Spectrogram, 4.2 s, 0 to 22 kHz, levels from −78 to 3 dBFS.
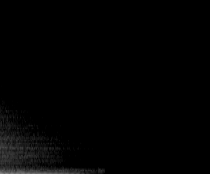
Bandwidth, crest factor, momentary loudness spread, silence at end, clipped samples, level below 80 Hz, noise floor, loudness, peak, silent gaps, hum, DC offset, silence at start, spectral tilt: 16 kHz; 20 dB; 22 LU; 2.1 s; under 0.1%; -56 dBFS; -65 dBFS; -47 LUFS; -28 dBFS; none; none; under 0.1%; 0 s; -6 dB/octave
